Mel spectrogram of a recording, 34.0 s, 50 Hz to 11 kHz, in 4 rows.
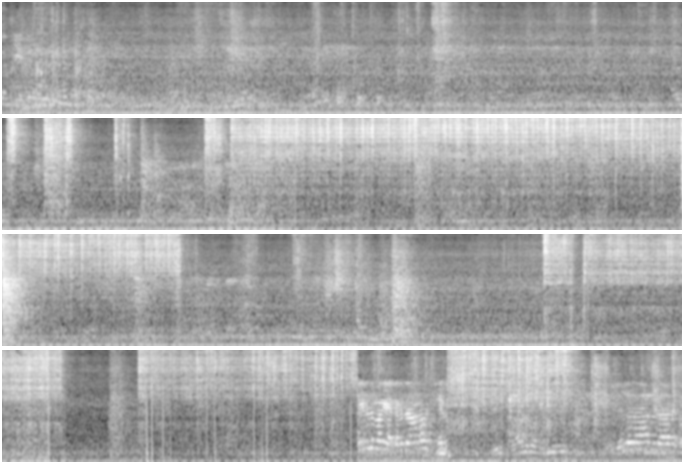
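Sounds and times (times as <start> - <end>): welding arc crackling: 8.5 - 10.2, 11.0 - 19.5, 23.2 - 33.9.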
